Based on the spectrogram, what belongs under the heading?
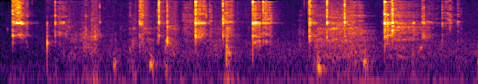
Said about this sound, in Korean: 잠시 후 이모가 김이 무럭무럭 나는 국밥 한 그릇을 가져온다. 난 고맙다는 말도 없이 그 한 그릇을 금방 먹어 치운다.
